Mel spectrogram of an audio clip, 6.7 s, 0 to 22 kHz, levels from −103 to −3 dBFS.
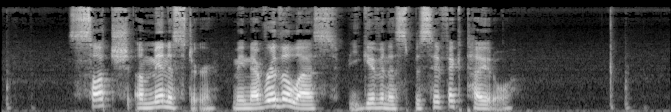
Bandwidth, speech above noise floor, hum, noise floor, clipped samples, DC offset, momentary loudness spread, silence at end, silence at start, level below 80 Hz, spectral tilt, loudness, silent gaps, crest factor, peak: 17 kHz; 46 dB; none; -63 dBFS; under 0.1%; under 0.1%; 14 LU; 1.6 s; 0.7 s; -54 dBFS; -3 dB/octave; -16 LUFS; none; 18 dB; 0 dBFS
